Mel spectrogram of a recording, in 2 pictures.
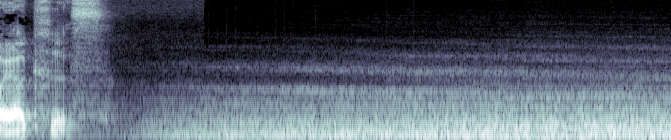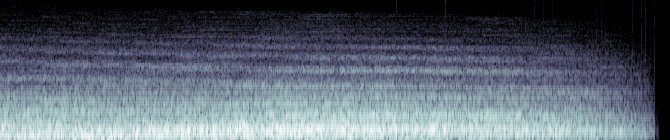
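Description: A man laughs with a deep, menacing cackle.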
